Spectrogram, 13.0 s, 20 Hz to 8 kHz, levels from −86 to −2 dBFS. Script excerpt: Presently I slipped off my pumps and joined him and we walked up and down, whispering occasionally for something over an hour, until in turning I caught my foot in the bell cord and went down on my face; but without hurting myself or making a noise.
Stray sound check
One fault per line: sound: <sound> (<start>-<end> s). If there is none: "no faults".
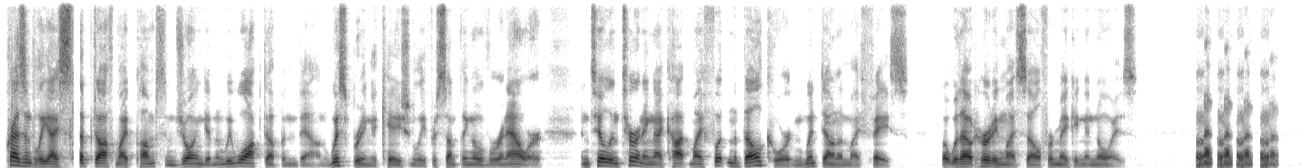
sound: dropout (0.7-0.8 s)
sound: laugh (12.0-12.8 s)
